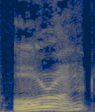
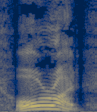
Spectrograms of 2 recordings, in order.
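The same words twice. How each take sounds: First: A firmer, louder, higher all right; defiant. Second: Louder, higher all right, falling hard; defiant outburst. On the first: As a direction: push back at the others. William insists, defiant. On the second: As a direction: slam the decision down. William insists again, harder. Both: Acted.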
